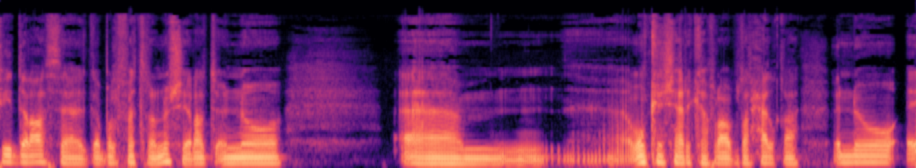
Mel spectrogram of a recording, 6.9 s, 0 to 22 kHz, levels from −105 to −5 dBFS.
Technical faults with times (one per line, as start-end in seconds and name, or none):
none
